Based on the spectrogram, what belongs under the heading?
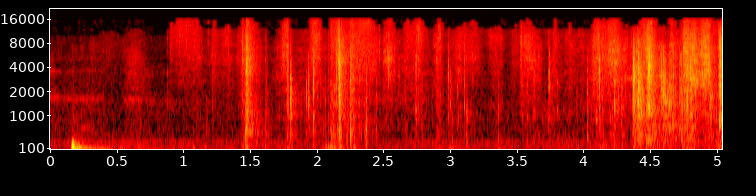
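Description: Paper rustling, a continuous series of crisp crinkles and soft flaps at moderate volume, with a low thump at the start and no voices.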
